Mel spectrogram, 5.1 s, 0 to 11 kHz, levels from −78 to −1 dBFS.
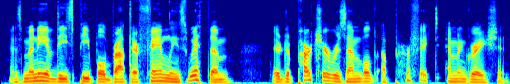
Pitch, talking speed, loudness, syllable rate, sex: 115 Hz, 190 wpm, -19 LUFS, 6.7 syllables/s, male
